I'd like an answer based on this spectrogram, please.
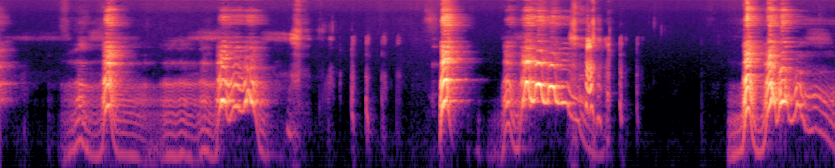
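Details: Dog barking and protesting: bursts of barks mixed with low grumbling growls and wavering yowls, separated by silent gaps, several bouts across twelve seconds.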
